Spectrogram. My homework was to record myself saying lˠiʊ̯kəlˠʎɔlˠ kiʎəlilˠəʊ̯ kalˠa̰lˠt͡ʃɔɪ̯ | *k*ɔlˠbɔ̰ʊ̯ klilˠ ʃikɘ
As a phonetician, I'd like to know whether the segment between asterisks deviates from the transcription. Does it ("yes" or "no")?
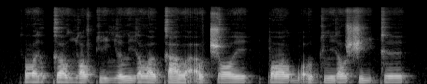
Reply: yes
